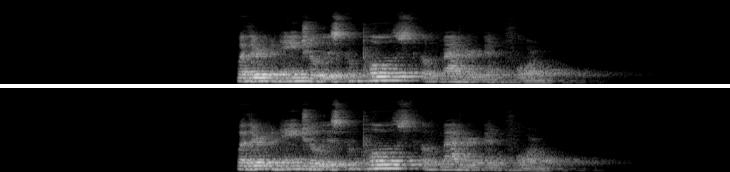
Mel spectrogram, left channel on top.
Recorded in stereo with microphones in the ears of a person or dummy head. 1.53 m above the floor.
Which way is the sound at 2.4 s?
5° right (ahead or behind).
